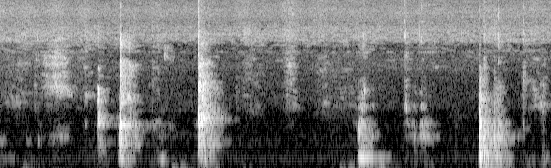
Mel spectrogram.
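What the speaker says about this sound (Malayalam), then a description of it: "നമുക്കിപ്പോൾ ഇവിടെ എല്ലാം എടുത്തൊന്ന് തുടച്ചു കൊടുക്കാം" Kitchen utensils and pots are lifted, wiped and set down during house cleaning, giving several separate clinks and knocks of metal and wood spaced a second or so apart over a quiet background.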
